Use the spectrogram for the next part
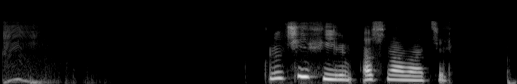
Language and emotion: Russian, neutral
